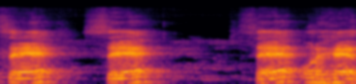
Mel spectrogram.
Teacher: से और है, तो ऊष्मा बाहर निकलती है, इसलिए इनको बोलते हैं ऊष्मीय व्यंजन।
